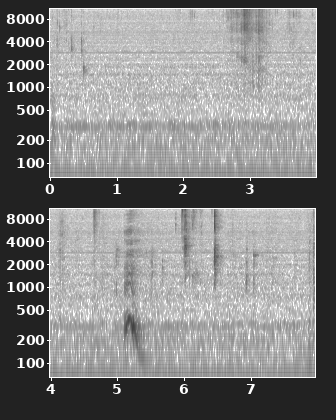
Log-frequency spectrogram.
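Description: A person chewing a crunchy hard-shell taco, with a few sharp crunches and mouth clicks spread through the quiet. About five seconds in comes a short hum that falls in pitch.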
